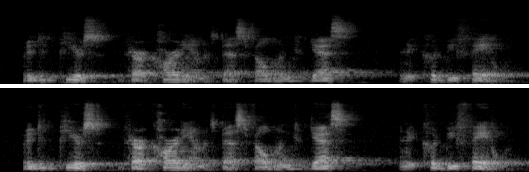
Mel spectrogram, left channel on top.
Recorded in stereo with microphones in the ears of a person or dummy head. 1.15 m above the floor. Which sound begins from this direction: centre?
A man speaking, at 0.2 s.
